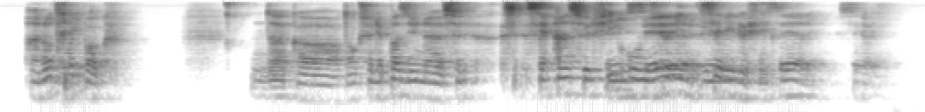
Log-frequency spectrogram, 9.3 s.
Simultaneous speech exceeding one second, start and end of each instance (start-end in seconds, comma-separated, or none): 6.1-7.7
